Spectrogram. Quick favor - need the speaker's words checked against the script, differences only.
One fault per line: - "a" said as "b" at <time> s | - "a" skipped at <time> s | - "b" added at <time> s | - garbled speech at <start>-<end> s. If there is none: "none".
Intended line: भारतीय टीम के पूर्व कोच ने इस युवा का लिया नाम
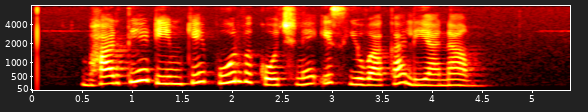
none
